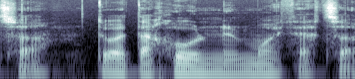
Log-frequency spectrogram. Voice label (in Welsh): "hwn" Welsh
